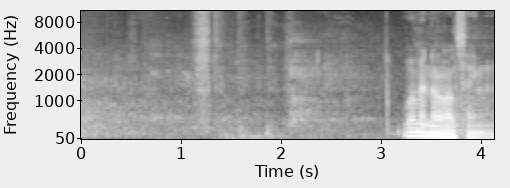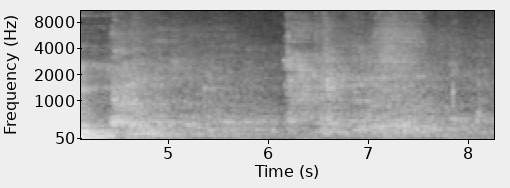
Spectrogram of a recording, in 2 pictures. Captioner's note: laughter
